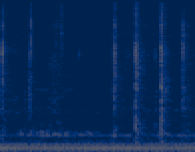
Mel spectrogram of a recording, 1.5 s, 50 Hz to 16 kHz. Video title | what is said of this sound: July 19, 2022 | i have a very old paint as you can hear it sounds solid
